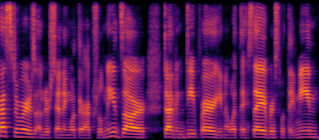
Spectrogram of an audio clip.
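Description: The recording is very clean, with a silent background. A woman with an American accent and an unremarkable speaking voice talks at a fairly low pitch with ordinary pitch variation. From New Jersey. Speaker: startup founder. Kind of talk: interview.

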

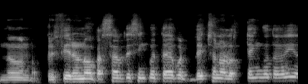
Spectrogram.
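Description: A man's voice with ordinary pitch variation comes through in a very clean recording with a silent background, dry and close with no echo. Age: 40s. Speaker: triathlon coach. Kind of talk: interview.

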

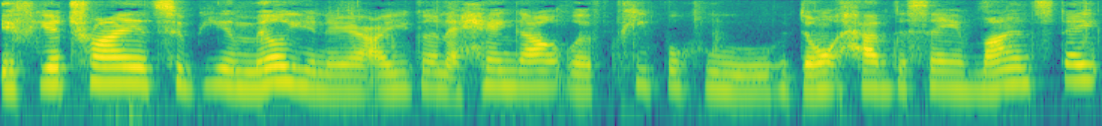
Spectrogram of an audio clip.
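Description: A woman speaks at a moderate pace in a medium pitch with fairly even intonation, an ordinary speaking voice. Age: 30s. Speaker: solo podcast host. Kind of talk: casual solo monologue.

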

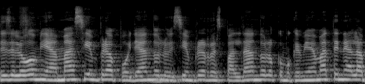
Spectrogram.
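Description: A woman speaks at a medium pitch in a flat, monotone way. Room echo can be heard. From Mexico (Querétaro). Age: 30s. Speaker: political candidate. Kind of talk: interview.

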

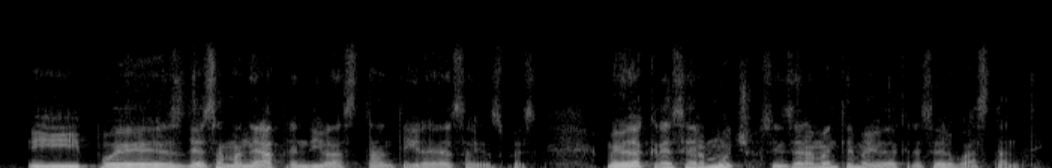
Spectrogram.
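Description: Talking at a fairly quick pace, a man uses a medium pitch and a dark, mellow tone with ordinary pitch variation. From Guatemala. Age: 20s. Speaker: music producer and bassist. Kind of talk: interview.

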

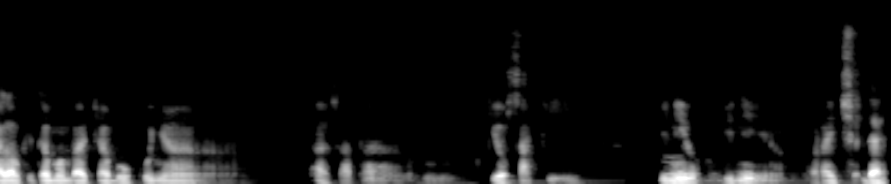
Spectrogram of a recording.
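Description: A man with a fairly low pitch talks at a fairly slow pace, leaving long, frequent pauses. His intonation is lively, and his loudness swings widely. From West Kalimantan, Indonesia (Sambas regency). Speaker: education expert. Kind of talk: interview.

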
